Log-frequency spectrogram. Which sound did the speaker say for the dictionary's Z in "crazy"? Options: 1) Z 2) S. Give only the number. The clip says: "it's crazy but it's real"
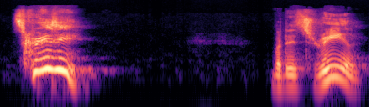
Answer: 1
